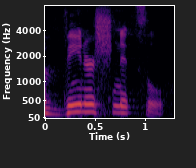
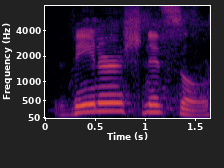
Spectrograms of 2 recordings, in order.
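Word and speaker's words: Wiener schnitzel: This is what you call a vener schnitzle. Okay. Can you say that? One, two, three. Everybody say it. Vener schnitle. Some of y'all saying it wrong. Some of y'all back in that red back row. Y'all be saying it wrong. Vener schnitle.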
